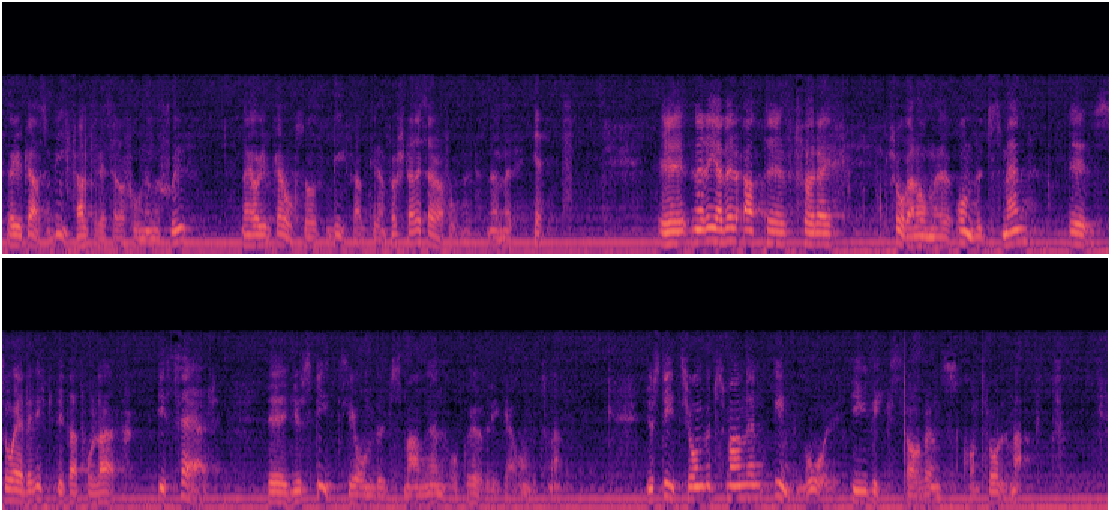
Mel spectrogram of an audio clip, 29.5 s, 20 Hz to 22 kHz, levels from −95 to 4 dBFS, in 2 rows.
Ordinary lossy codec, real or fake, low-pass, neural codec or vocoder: none; fake; none; codec, 16 kHz, 4 kbps, FreqCodec, smaller model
